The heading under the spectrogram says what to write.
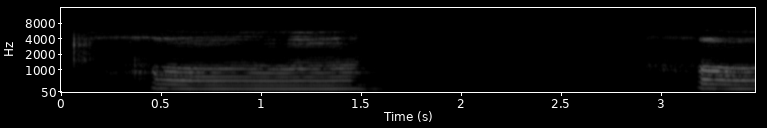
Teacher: یہ حلق کے اوپر والے حصے سے ادا ہوگا، اور تھوڑی سی اس میں خرخری سی پیدا ہوگی۔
